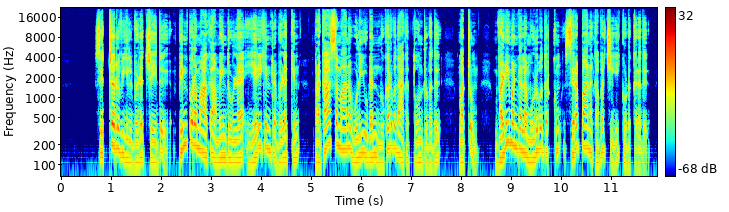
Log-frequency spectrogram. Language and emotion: Tamil, neutral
